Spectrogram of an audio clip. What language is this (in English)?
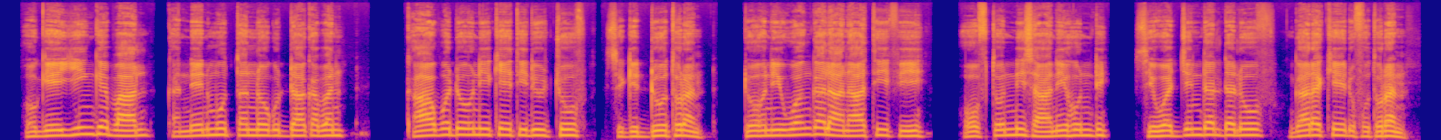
Oromo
